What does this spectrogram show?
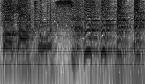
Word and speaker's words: Barbatos: Yeah, David said Barbatos. With the correct pronunciation, David.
